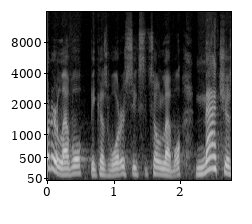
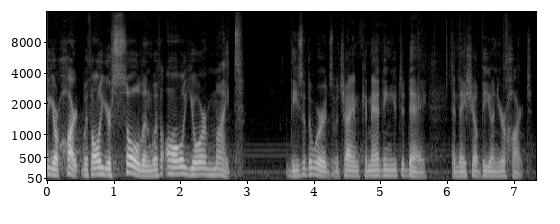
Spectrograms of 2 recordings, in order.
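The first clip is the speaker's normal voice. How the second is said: measured, solemn reading of the passage; scripture reading; 4 semitones lower than usual. Acted. Preacher reading Deuteronomy aloud to the congregation, solemn.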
